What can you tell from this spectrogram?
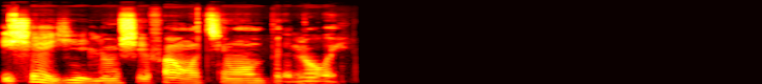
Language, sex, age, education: Yoruba, male, 15-29, tertiary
